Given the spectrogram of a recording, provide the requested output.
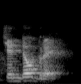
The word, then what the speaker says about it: Dzień dobry: Dzień dobry. – Ah, that's great. That was a good pronunciation.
